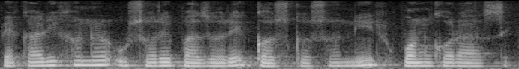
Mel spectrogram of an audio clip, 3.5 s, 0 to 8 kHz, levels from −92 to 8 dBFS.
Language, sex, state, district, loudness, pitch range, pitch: Assamese, male, Assam, Kamrup Metropolitan, -17 LUFS, 140-165 Hz, 150 Hz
